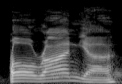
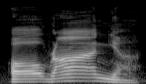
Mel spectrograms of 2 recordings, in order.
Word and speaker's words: Oranje: Oranje is how orange is pronounced. That is the name of the Dutch royal family. Oranje.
